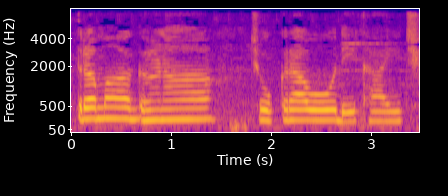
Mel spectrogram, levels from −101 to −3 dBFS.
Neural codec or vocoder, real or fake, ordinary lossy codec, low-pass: none; real; MP3, 32 kbps; 7.2 kHz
